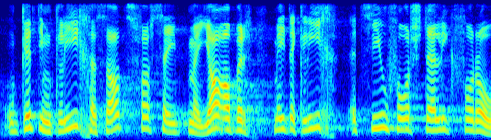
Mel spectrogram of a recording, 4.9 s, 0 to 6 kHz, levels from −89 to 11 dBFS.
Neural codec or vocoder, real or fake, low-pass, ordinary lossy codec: none; real; 5.4 kHz; none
